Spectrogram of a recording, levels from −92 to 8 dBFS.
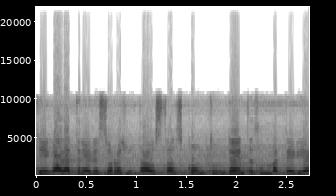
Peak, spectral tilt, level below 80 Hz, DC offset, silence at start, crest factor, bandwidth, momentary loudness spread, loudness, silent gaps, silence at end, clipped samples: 0 dBFS; -6 dB/octave; -50 dBFS; under 0.1%; 0 s; 10 dB; 12.5 kHz; 4 LU; -10 LUFS; none; 0 s; 2%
